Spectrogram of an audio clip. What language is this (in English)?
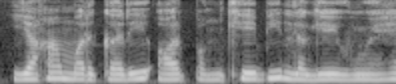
Hindi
